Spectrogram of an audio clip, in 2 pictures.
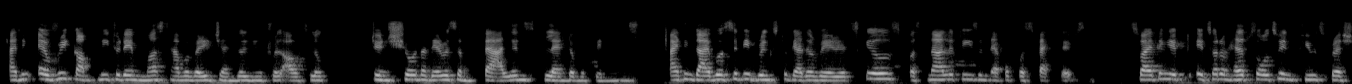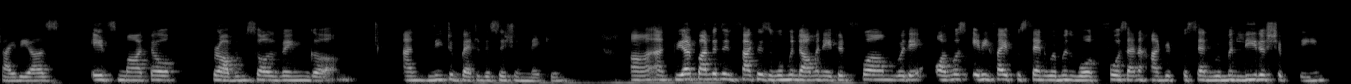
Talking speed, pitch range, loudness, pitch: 170 wpm, 190-220 Hz, -28 LUFS, 205 Hz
